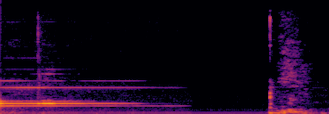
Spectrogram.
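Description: signal or alarm, parliamentary voting bell ringing

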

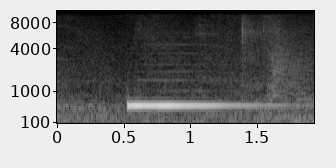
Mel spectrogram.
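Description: signal or alarm, parliament voting bell signal

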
